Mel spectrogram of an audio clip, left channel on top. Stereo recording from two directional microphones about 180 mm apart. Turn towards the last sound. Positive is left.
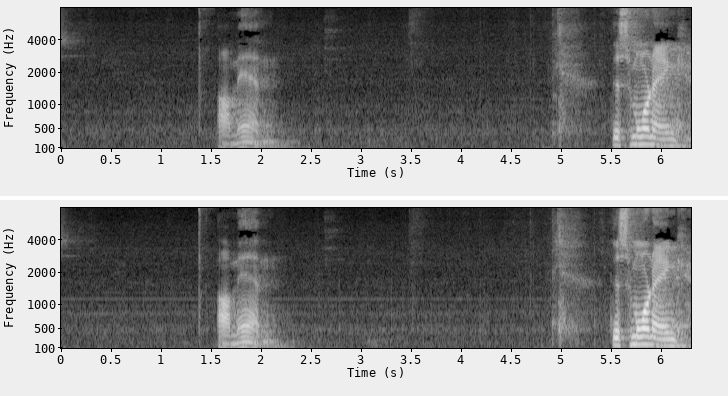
turn(degrees=-20)  # may be behind; listen again after turning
